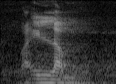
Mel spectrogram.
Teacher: dia menyatu dengan lam, fa'illam, dan tidak mendengung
